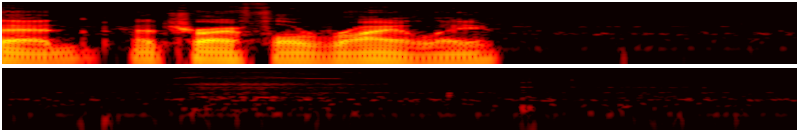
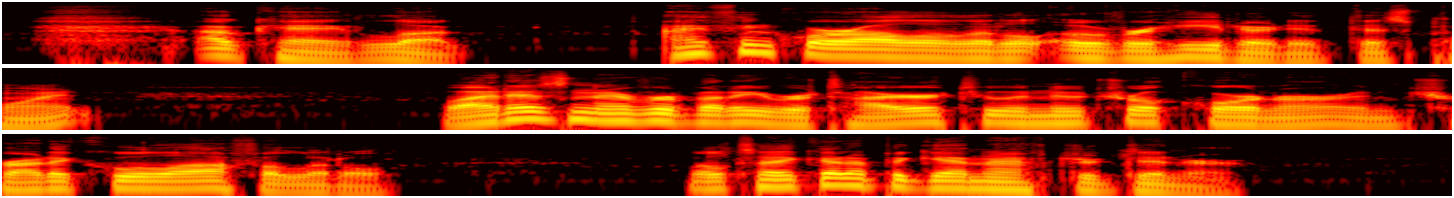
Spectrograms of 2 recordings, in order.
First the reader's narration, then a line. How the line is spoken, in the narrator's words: sighed and said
